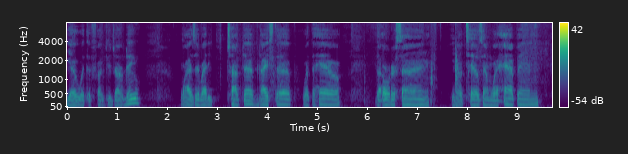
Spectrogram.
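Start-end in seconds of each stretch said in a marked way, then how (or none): none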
